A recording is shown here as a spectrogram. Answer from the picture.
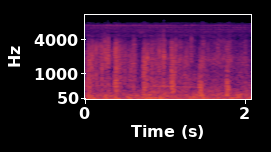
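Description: Running footsteps on a gravel trail: a steady rhythm of light footfalls, with low rumble underneath.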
